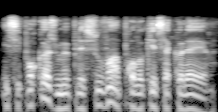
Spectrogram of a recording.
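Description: A man's voice: on the low side, fast talker, gravelly, pushed and bright, husky, dry recording, lo-fi sound. A man giving a dramatic, impassioned reading of a classic novel in the first person, with a feverish delivery. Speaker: audiobook reader.

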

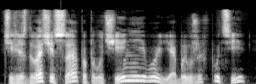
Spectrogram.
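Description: A man reading the part of a young nobleman who talks to his sister in a gentle, reassuring way. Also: on the low side, sing-song, brisk, husky, no room sound, clean studio sound, full character voice. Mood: cheerful. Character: young nobleman, caring and lightly joking brother.

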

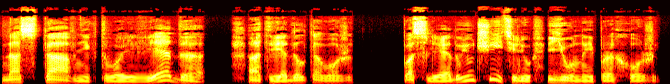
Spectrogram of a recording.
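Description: A man reading an epic tale in verse, voicing a giant rider on a bull who speaks slowly and insistently. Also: fairly low pitch, expressive, no room sound. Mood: commanding.

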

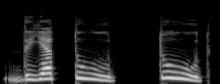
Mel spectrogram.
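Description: A woman's voice: a little high, very slow, no echo, pitched above the performer's own voice. A woman voicing a frozen young male police lieutenant who talks through a blocked, nasal nose. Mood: dazed. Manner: flat, dazed and congested.

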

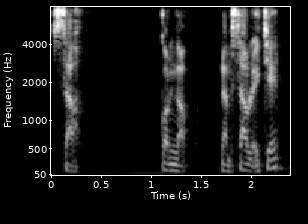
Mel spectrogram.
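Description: A man's voice: fairly low pitch, lively intonation, brisk, husky, soft background music. Man playing a scheming old master of the house.

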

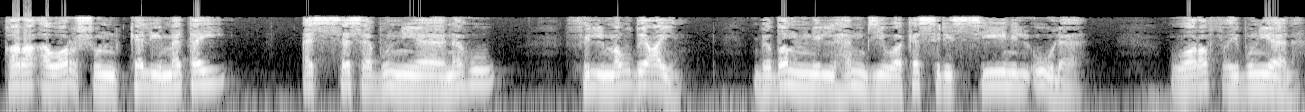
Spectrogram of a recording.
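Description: A man with a slightly high, husky voice teaches a formal religious radio lesson. He speaks very slowly and deliberately, and he draws out the verses he quotes in a measured intonation. The sound is dull and lo-fi, like an old radio broadcast. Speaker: Quran reading scholar.

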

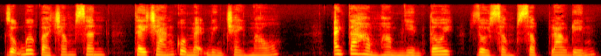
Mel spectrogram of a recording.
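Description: A woman narrating a dramatic first-person story in a steady voice, recorded dry. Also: fairly low pitch, fairly quick, no echo.

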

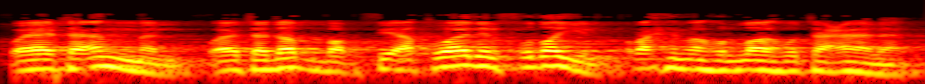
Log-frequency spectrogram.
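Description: A man's voice: medium pitch, expressive, a little fast, darkish tone. A man preaching a sermon, exhorting his listeners with earnest, rhythmic repetition. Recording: echoey long reverb, dull sound, faint music.

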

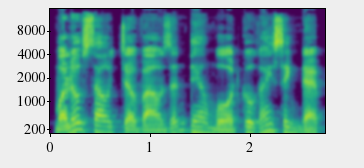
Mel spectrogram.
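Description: A man narrating an audiobook story in a measured storytelling manner. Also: mid-range voice, very animated, faint music behind.

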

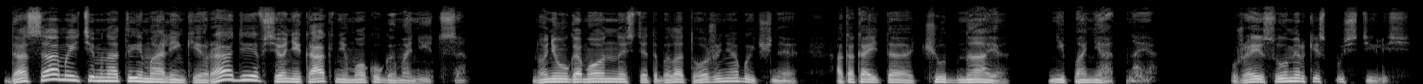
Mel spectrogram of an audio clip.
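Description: A man narrating a sad storybook in an expressive, sorrowful way. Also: medium pitch, a little slow, no echo, studio quality. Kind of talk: storybook reading.

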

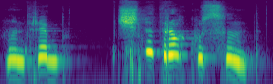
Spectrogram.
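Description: A courteous, dryly amused young man in a spoken storybook, given voice by a woman reader. He keeps his tone polite and a little wry. The voice sits fairly high. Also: a bit bright. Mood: musing.

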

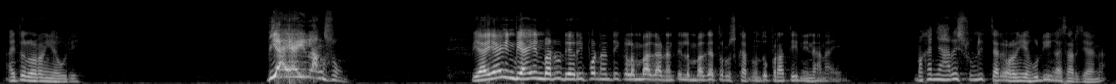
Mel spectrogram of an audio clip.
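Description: Animated gravelly-voiced male pastor preaching. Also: high-pitched, fast, long pauses. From Indonesia. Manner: animated, switches into playful voices and English phrases. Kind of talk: sermon.

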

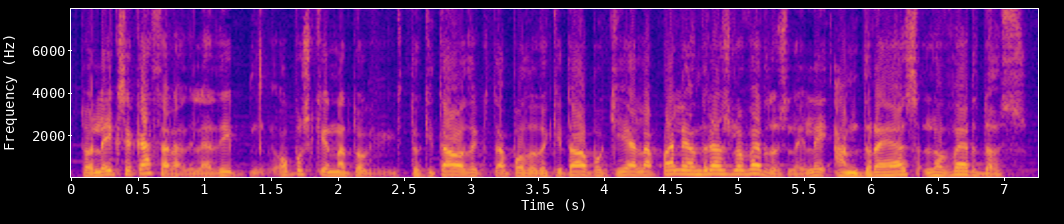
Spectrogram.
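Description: A middle-aged man hosting a radio show, giving sarcastic, mocking news commentary and reading documents aloud in halting English. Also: mid-range voice, big pitch swings, fairly bright tone, soft background music. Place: radio studio.

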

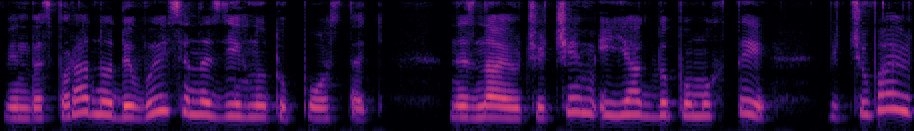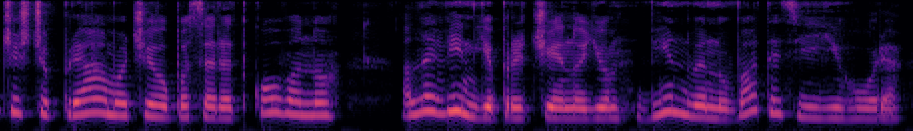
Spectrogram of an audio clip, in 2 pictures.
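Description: Brief: woman audiobook narrator, dramatic storytelling, fairly high mellow voice, dry close sound. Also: moderate pace, no echo. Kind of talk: scripted narration.

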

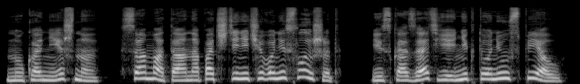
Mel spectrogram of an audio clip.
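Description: A woman's voice: mid-range voice, expressive, normal speed, no echo, lightly acted. A woman reading a story, voicing a dry, terse old male butler who answers in short, grumbling phrases. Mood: fretful. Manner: curt and grumbling.

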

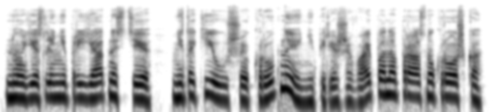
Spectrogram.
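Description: A woman's voice: mid-range voice, steady tone, moderate pace, a little mellow, no echo, clean studio sound, close to an everyday voice. A woman voicing an easygoing, teasing young man who jokes lazily. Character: young man, easygoing joker, donut-eating.

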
